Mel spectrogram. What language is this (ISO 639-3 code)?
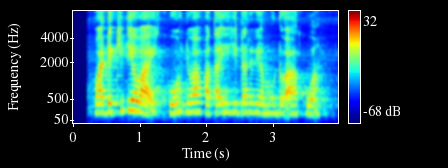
kik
